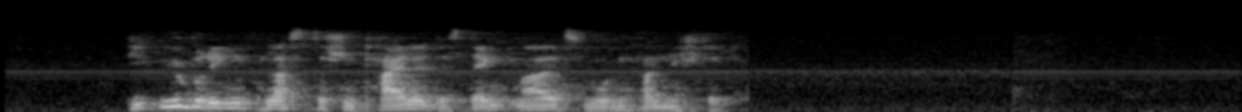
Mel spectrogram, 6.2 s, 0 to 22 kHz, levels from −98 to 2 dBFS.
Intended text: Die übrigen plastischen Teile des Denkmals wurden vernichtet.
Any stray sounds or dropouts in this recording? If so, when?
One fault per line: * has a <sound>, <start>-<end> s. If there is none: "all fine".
all fine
